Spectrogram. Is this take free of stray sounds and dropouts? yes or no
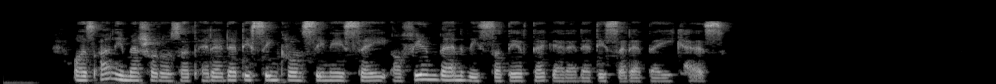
yes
